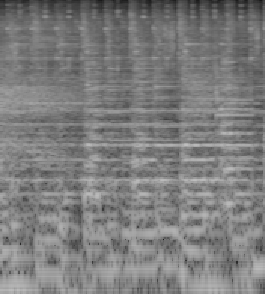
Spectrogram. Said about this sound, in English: Back from his recent up and representing the flower people, Quasimodo on bells.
